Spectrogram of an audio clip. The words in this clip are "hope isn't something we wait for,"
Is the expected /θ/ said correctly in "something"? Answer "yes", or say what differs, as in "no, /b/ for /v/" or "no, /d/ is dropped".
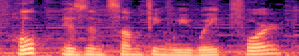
yes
